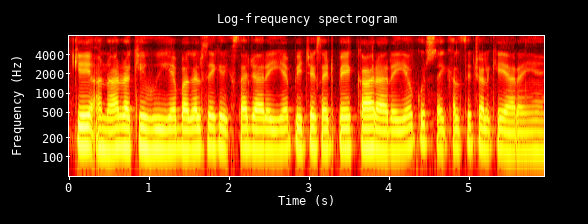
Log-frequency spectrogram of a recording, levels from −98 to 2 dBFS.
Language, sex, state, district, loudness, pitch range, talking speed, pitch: Hindi, male, Uttar Pradesh, Hamirpur, -17 LUFS, 135-140 Hz, 290 wpm, 140 Hz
